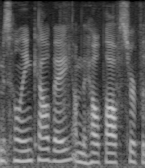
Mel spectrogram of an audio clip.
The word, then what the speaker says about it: Helene Calvet: beach thank you dr fielding my name is helene calvey i'm the health officer for the city of long beach my name is spelled h-e-l-e-n-e c-a-l-v-e-t the long beach department of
